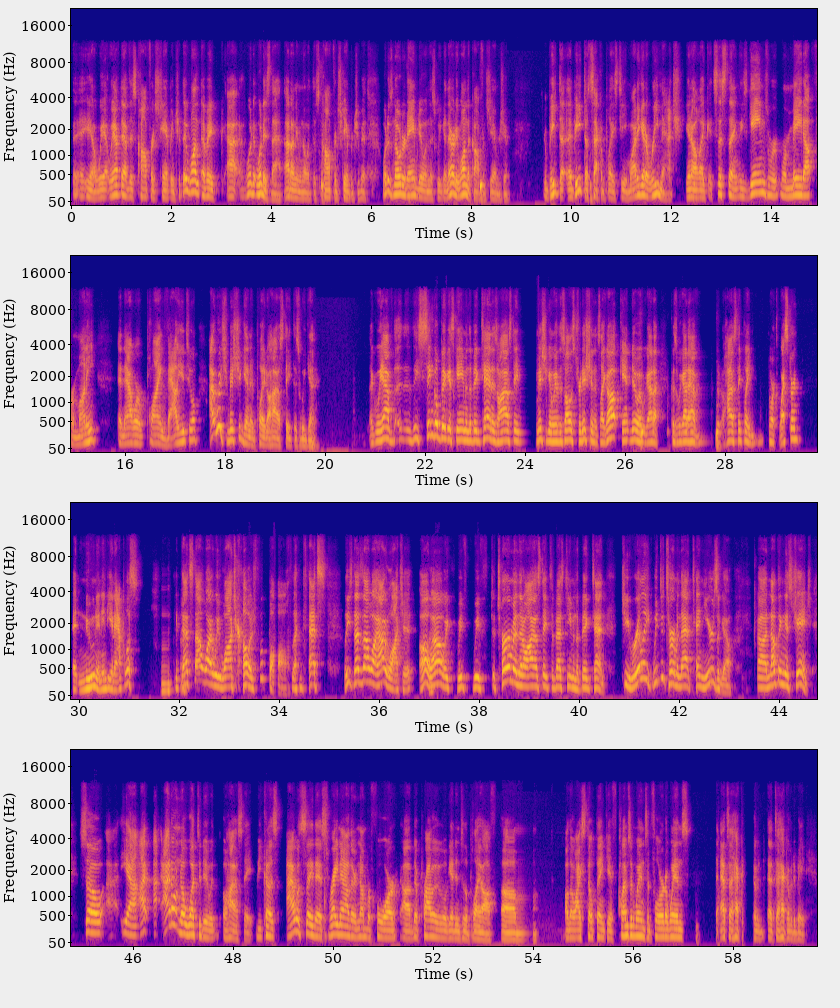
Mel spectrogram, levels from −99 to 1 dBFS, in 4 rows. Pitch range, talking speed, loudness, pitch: 125-180 Hz, 230 wpm, -20 LUFS, 155 Hz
